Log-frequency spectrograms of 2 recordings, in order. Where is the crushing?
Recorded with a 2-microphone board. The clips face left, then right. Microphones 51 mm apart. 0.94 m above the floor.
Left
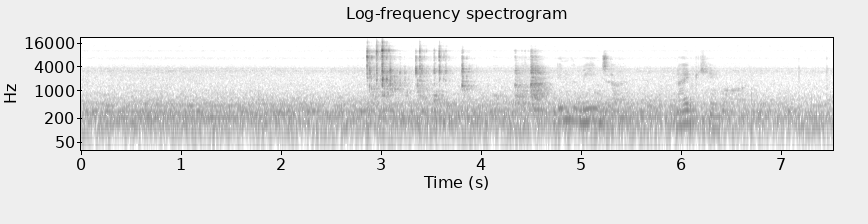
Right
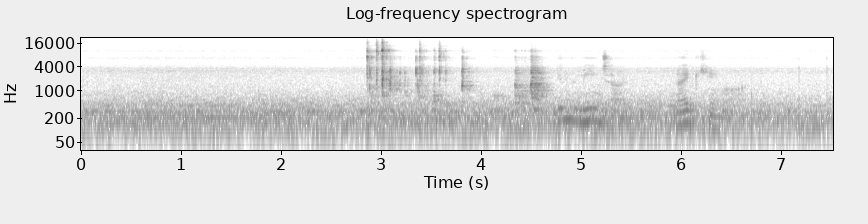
35° right (ahead or behind), 3 m.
